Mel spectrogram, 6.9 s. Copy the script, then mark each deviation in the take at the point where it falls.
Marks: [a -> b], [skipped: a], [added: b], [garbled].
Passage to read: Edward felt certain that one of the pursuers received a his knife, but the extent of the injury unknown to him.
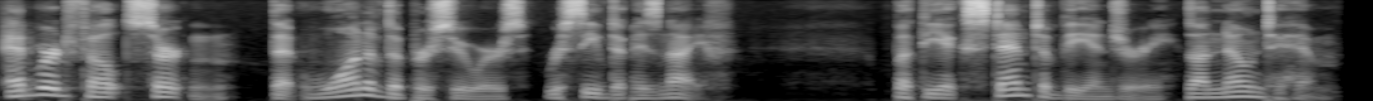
Edward felt certain that one of the pursuers received a his knife, but the extent of the injury unknown to him.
